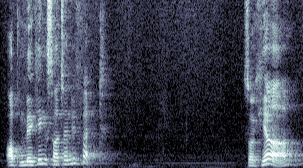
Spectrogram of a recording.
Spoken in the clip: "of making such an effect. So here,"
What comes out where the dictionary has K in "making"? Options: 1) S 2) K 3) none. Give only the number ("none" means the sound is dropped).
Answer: 2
